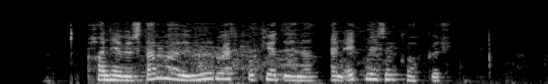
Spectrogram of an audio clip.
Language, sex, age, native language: Icelandic, female, 18-19, Icelandic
